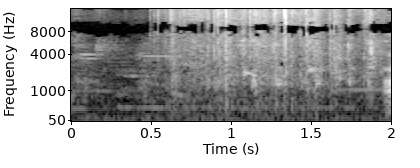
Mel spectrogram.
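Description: Quiet room with faint rustling and light taps from snack packets being handled, under a low murmur of voices.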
